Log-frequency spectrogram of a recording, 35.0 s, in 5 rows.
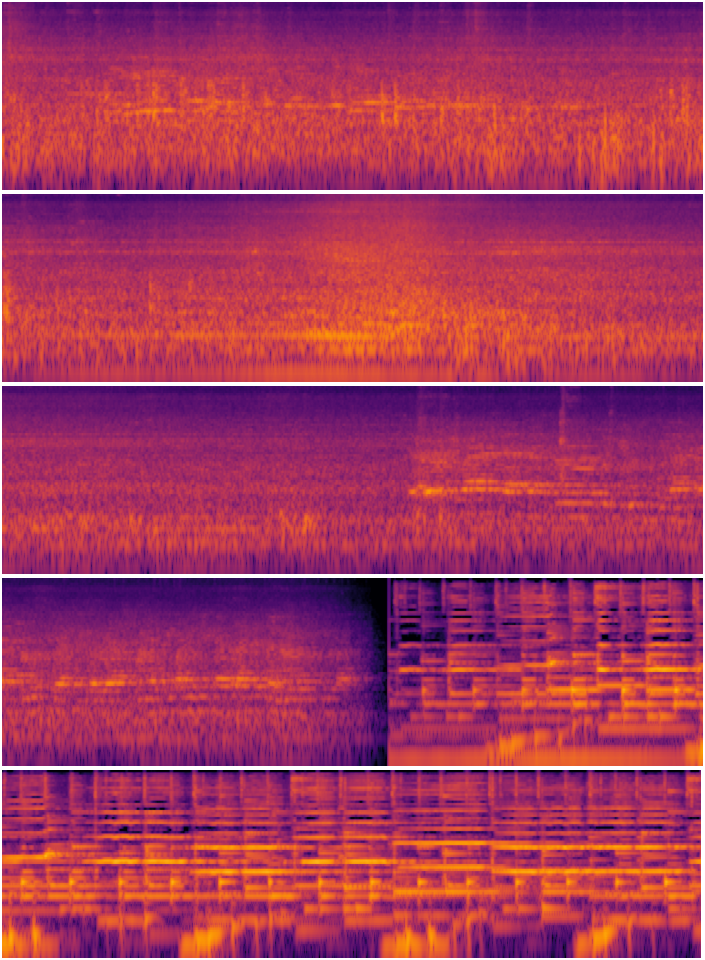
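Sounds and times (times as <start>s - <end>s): generator engine hum: 25.0s - 34.7s.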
